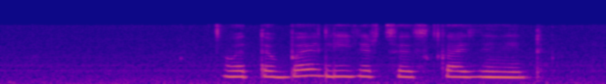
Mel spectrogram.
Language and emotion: Russian, sad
